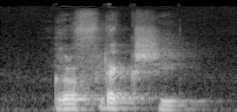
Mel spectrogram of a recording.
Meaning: 1. reflection 2. thought about something
- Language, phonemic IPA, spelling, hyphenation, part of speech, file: Dutch, /reˈflɛksi/, reflectie, re‧flec‧tie, noun, Nl-reflectie.ogg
